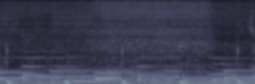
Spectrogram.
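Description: Vegetables sauté in a pan with a little liquid, giving a loud, steady sizzle that fills the whole moment, with faint stirring noises underneath and no voices.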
